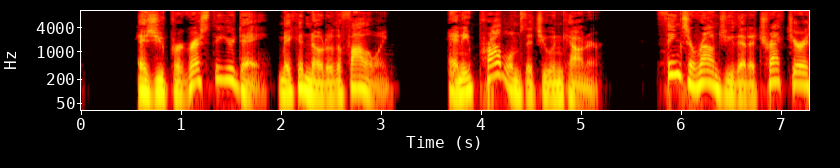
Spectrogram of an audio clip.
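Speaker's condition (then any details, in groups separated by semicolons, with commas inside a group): No condition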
